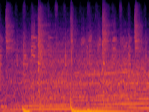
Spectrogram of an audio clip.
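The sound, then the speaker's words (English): A red car overtaking at speed and driving too closely, its engine roaring loud and steady throughout, with a couple of abrupt drops in pitch and a hissing tire noise underneath. “A red car overtakes him at speed, driving too closely.”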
